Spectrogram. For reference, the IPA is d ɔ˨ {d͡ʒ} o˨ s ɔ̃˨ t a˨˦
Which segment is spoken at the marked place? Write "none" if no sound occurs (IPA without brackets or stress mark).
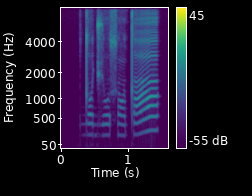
d͡ʒ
